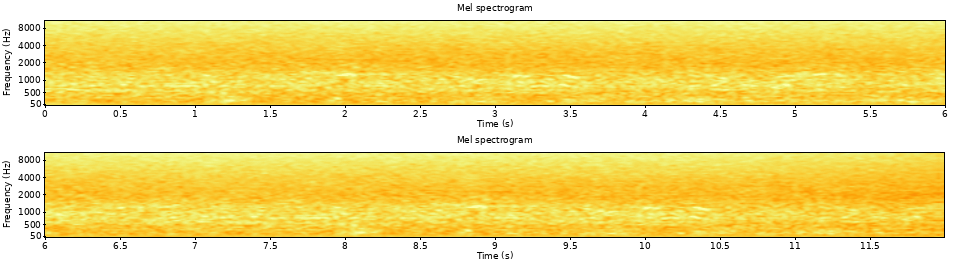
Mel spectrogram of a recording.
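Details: Steady broadband hiss and rumble fill the recording, with no animal call heard.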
